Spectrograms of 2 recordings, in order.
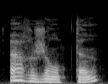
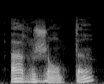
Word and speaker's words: argentin: Argentin, IN, gives you this un sound. Argentin.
